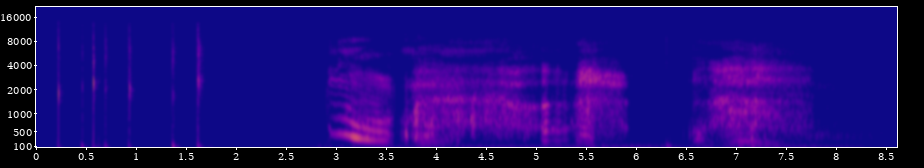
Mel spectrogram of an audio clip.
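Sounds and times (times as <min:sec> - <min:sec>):
finger snap: 0:00.2 - 0:01.8
person sighing: 0:02.9 - 0:08.2.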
